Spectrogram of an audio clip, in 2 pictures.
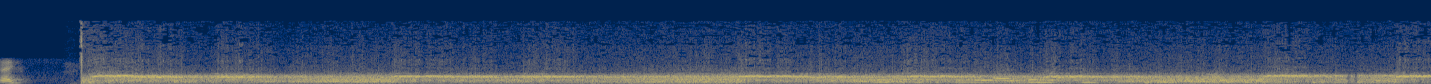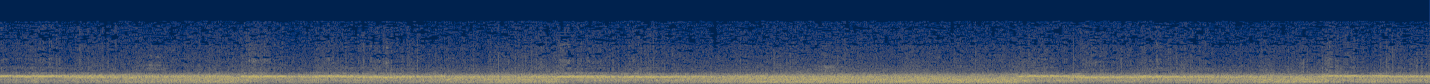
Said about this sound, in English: Blood-curdling screams again. Does that sound like Bigfoot? Well, it sounds very similar. What is that? It's a recording that I've always kept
